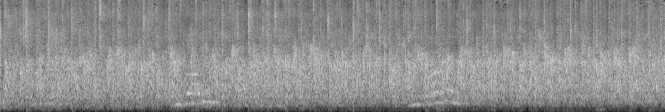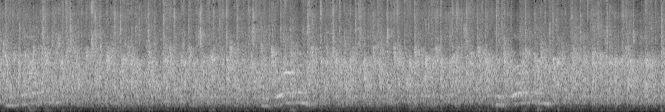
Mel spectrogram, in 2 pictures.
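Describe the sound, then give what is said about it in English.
A crowd applauds steadily for the whole stretch after being asked to raise their hands and clap as an affirmation exercise. It is a dense, loud wash of many hands clapping at once, with faint voices and a few scattered shouts mixed into the din. “people are clapping like that”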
